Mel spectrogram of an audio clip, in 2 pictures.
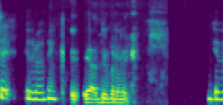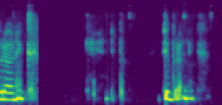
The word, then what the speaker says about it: Dubrovnik: No, it's Dubrovnik. Oh, is that how you pronounce it? Dubrovnik.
